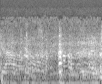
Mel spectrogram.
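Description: Faint background chatter of several voices mixed together, with no clear words.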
